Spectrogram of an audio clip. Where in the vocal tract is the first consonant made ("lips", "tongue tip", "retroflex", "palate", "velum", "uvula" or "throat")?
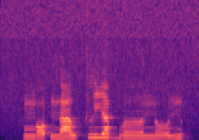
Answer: velum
